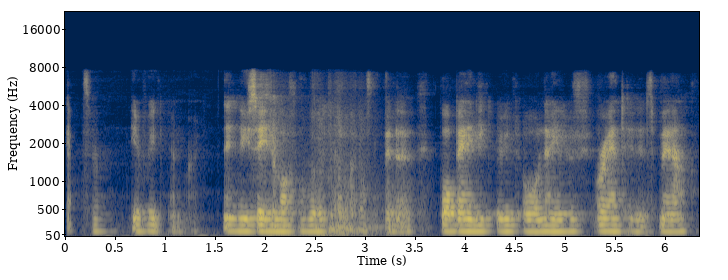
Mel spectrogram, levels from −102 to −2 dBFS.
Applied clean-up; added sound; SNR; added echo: neural mask model DeepFilterNet 3.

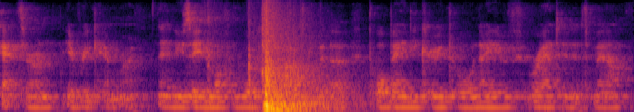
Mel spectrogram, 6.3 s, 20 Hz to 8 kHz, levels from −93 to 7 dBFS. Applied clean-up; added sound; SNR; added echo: none; Slam; -5 dB; reverberation time 0.9 s.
